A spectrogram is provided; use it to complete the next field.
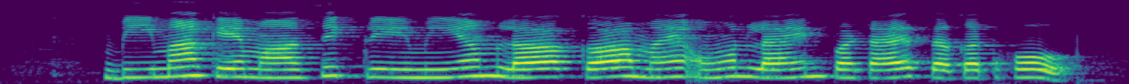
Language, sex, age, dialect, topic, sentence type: Chhattisgarhi, female, 25-30, Eastern, banking, question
